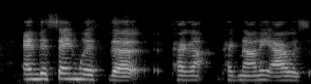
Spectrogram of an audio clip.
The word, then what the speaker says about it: Pangani: the same with the pugnani i was i feel like i always pronounce it i think it's pangani um but the animals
